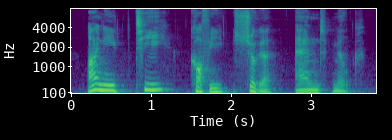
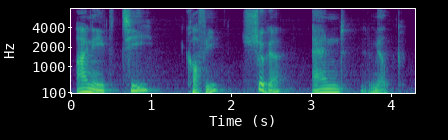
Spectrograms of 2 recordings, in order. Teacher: Rise, rise, rise, fall. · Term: rising and falling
